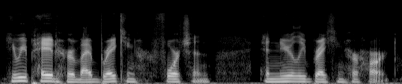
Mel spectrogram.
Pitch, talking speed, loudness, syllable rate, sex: 125 Hz, 180 wpm, -21 LUFS, 5.3 syllables/s, male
